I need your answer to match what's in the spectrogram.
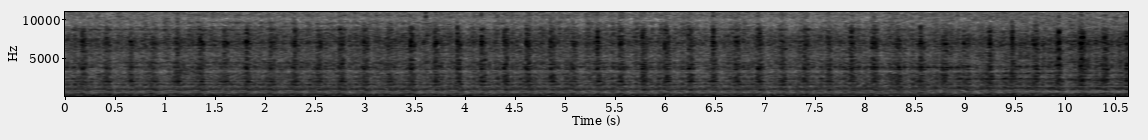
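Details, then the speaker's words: Bryant Plus 80 natural gas furnace resetting after short-cycling trouble (carbonized flame sensor, dead ignitor), running its pre-purge: steady, even fan rush with faint constant hum, no knocks or rattles, clearing trapped gas before the lighting sequence; normal purge. "And the first thing it does is it purges itself. It just turns on the fans and makes sure that there's no gas that was just trapped there."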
